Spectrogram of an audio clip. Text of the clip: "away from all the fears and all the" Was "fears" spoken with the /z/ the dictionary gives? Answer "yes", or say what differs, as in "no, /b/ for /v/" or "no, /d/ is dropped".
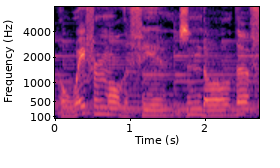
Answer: yes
